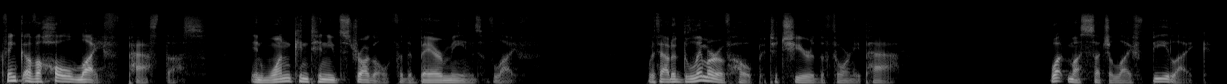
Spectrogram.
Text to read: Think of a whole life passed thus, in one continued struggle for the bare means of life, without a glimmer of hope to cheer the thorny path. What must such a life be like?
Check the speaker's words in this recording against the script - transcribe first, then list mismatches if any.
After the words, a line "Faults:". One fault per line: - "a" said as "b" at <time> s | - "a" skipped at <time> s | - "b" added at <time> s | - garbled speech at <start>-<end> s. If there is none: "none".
Think of a whole life passed thus, in one continued struggle for the bare means of life, without a glimmer of hope to cheer the thorny path. What must such a life be like?
Faults:
none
